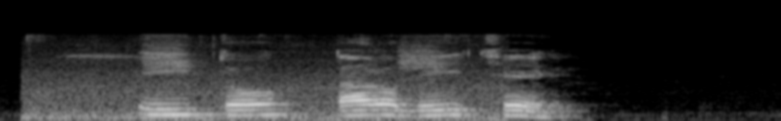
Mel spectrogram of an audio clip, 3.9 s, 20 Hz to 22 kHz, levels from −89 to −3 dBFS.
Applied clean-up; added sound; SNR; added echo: none; Bird; 13 dB; none.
